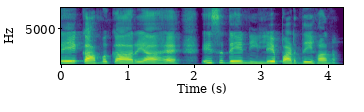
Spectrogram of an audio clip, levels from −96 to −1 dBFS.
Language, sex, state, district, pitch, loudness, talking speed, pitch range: Punjabi, female, Punjab, Kapurthala, 205 Hz, -18 LUFS, 140 wpm, 185-230 Hz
